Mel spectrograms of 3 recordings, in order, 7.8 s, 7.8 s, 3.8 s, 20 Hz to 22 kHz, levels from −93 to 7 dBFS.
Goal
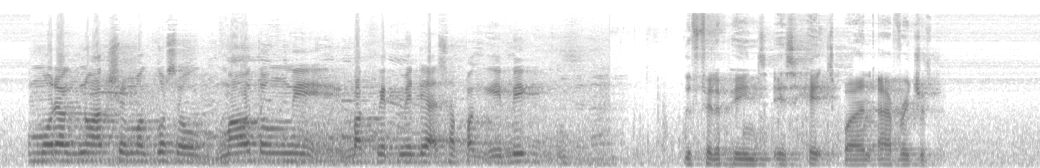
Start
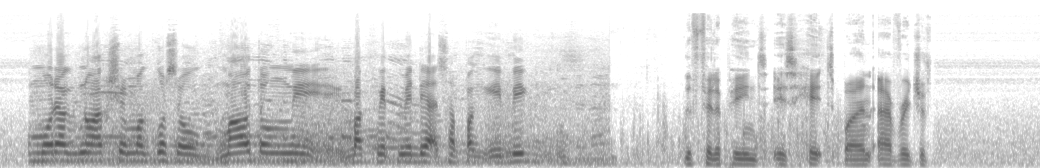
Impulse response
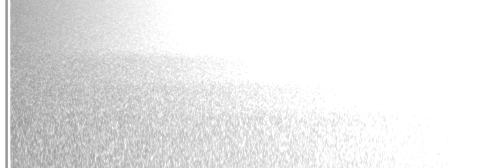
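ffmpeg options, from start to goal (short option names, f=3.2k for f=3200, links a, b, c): -filter_complex "[0:a]aexciter=amount=1.4:drive=6.4:freq=2.5k,asplit=2[a][b];[1:a]atrim=start_sample=2205,afade=t=out:st=0.21:d=0.01,atrim=end_sample=9702[c];[b][c]afir=irnorm=-1:irlink=0,volume=-6.5dB[d];[a][d]amix=inputs=2:normalize=0,volume=-7.5dB"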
